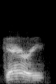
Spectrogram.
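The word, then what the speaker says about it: Gerry: And an interesting story about Elbridge Gary. His name is mispronounced today. We call it gerrymandering. It's gerrymandering. And that is named after him because Gary was trying to keep radicals out of the first Massachusetts delegation to Congress.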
